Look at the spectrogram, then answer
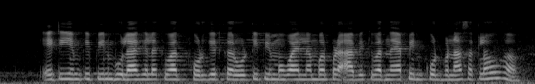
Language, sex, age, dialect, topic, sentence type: Magahi, female, 25-30, Western, banking, question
